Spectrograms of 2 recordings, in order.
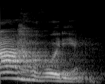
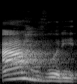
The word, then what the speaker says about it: árvore: um exemplo aqui a árvore a palavra árvore tem acento lá no ar não é porque porque ele é proparoxítona quer dizer que aquela antepenúltima sílaba é tônica quando você vai separar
